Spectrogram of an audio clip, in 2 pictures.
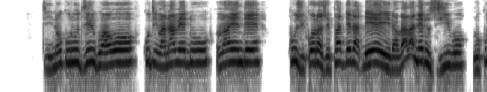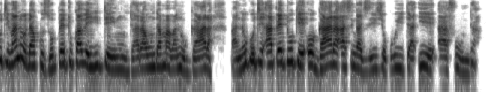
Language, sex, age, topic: Ndau, female, 36-49, education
